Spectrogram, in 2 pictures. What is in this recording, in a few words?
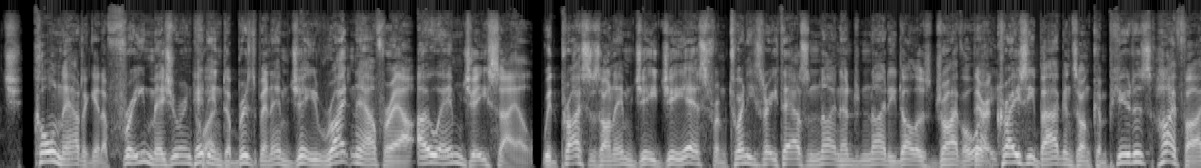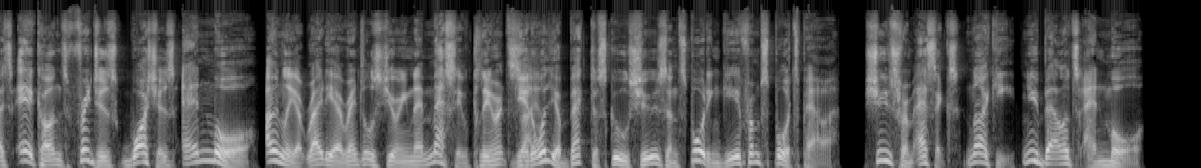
Hard Sell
